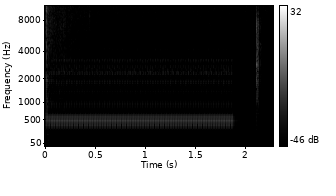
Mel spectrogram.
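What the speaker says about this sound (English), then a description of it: "It's ringing." A steady electronic phone tone holds for about two seconds, cuts off, and a single short click follows.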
